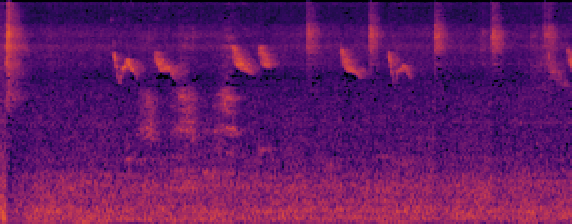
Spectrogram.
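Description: Birds calling in short, high, falling chirps, about two a second, over a low steady market background.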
